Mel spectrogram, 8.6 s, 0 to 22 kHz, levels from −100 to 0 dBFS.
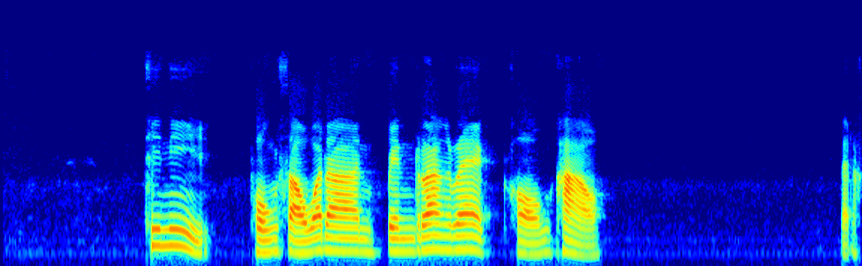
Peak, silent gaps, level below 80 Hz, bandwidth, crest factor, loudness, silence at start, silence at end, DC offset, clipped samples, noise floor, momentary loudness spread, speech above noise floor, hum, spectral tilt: -4 dBFS; none; -78 dBFS; 9.2 kHz; 22 dB; -24 LUFS; 1.5 s; 0.05 s; under 0.1%; under 0.1%; -81 dBFS; 13 LU; 57 dB; none; -8.5 dB/octave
